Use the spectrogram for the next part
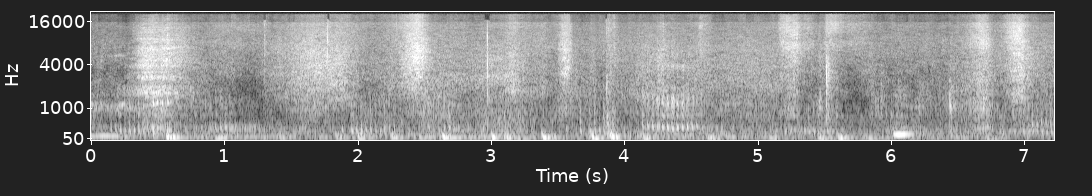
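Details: Maine Coon cat welcoming its owner home at the entrance; continuous low throaty purr pulsing in quick uneven beats, with rustling and faint background noise.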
